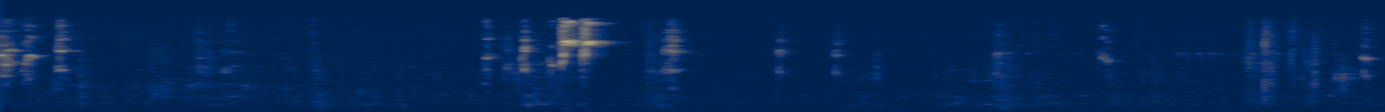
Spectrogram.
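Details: Rosy-faced lovebirds, including an orange-coloured bird in its last recording, chirping in short scratchy bursts: a loud cluster of rapid shrill notes near the middle, with scattered softer chirps before and after.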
